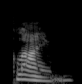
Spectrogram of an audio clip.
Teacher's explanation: B is there in the spelling, but when we say it, we end on the M sound. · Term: silent letter B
